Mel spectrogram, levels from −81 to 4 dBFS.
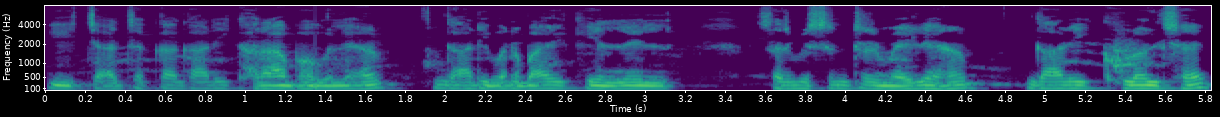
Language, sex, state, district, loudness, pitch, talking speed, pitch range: Maithili, male, Bihar, Samastipur, -25 LUFS, 115 Hz, 205 wpm, 110-120 Hz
